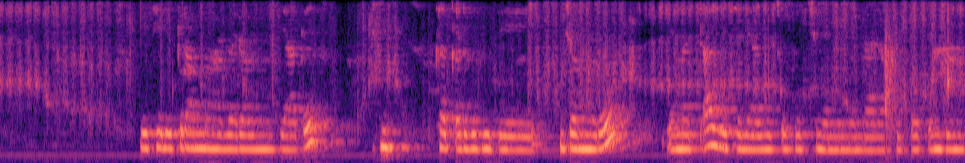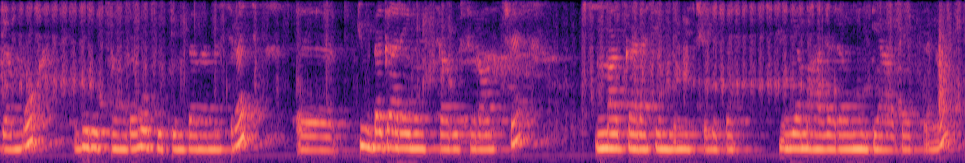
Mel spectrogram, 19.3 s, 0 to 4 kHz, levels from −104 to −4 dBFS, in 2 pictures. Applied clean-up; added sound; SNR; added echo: none; Domestic sounds, home sounds; 20 dB; reverberation time 0.8 s.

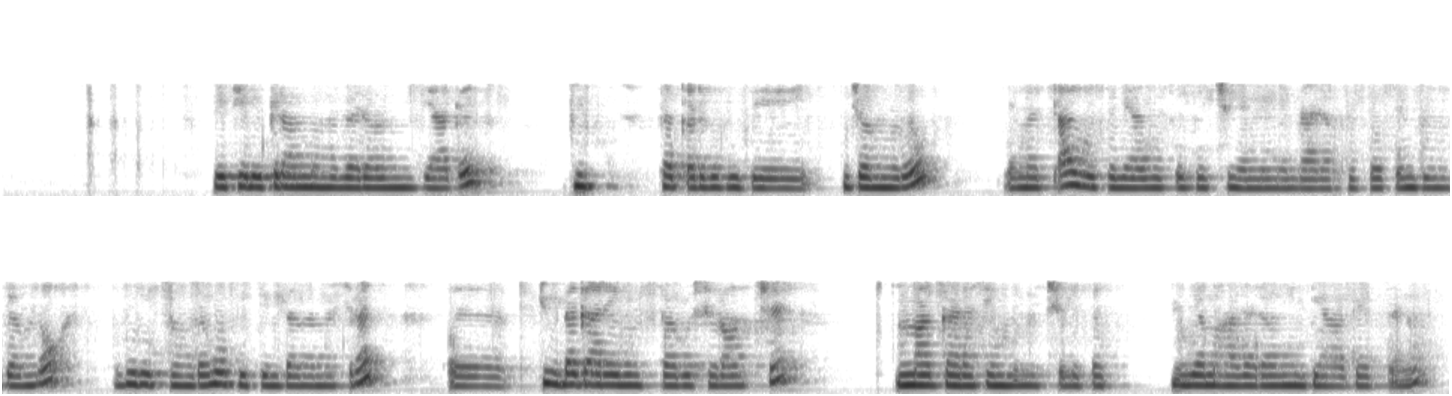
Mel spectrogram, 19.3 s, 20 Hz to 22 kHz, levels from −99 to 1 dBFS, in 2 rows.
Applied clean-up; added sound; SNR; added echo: neural mask model DeepFilterNet 3.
